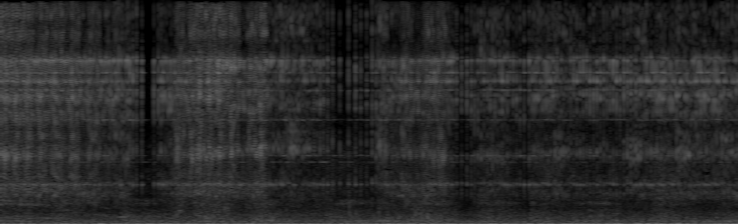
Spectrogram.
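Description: Spinning reel clicking and running steadily while a heavy fish is played on the line, the reel's mechanism ratcheting under load.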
